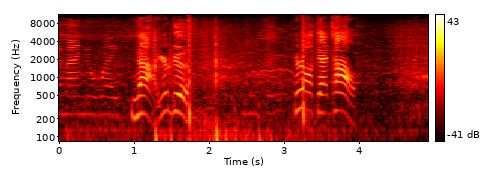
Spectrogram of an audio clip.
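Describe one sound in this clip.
Fireworks whistle as they rise.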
